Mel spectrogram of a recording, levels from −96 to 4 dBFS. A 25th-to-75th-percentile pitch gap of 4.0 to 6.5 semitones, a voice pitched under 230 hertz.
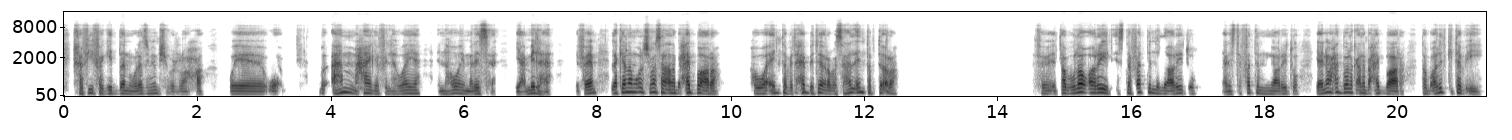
Yes: average, 5.1 semitones; medium, 140 Hz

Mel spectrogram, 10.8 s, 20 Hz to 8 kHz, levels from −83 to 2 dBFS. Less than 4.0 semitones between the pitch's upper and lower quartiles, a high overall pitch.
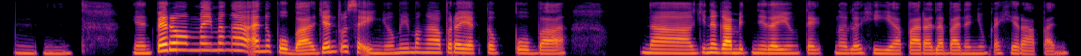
Yes: average, 3.6 semitones; high, 195 Hz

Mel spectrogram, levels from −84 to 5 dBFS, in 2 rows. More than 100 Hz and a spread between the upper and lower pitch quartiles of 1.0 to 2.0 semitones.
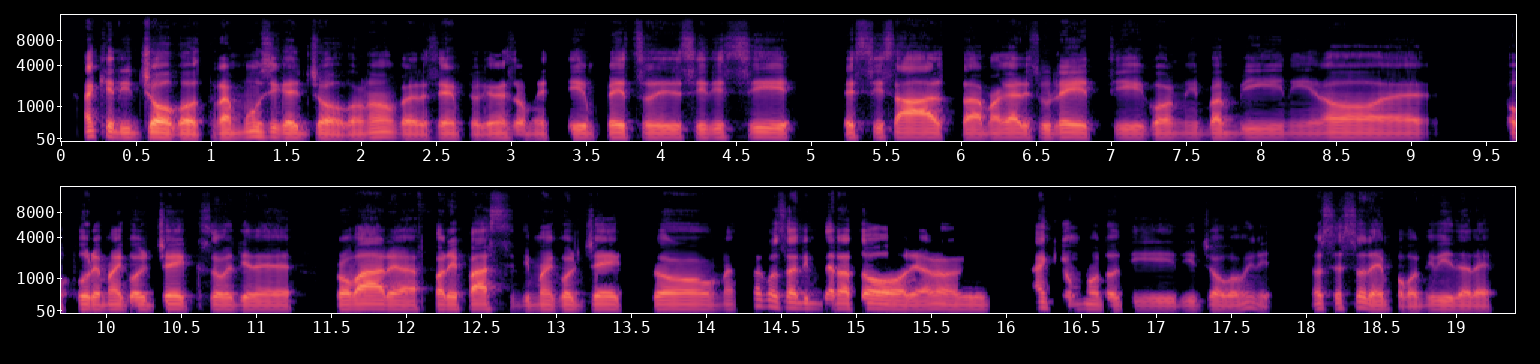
No: very low, 90 Hz; narrow, 1.6 semitones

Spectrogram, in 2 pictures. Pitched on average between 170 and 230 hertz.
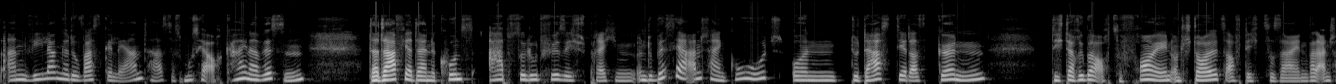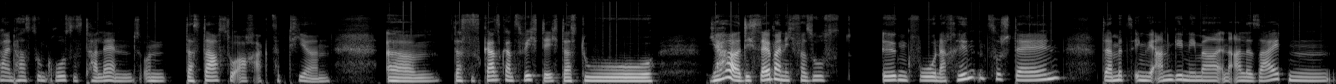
Yes: high, 190 Hz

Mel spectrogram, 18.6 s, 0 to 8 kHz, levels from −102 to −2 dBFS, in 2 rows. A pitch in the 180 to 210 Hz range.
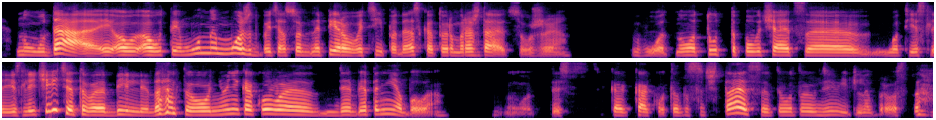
Yes: medium, 185 Hz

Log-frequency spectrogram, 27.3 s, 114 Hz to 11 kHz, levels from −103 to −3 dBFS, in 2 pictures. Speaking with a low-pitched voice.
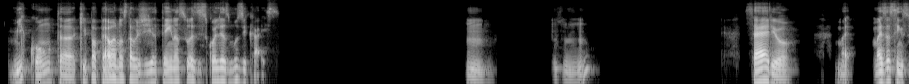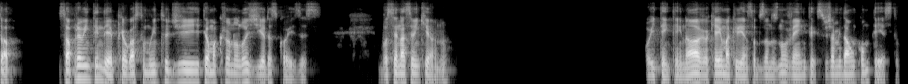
Yes: low, 105 Hz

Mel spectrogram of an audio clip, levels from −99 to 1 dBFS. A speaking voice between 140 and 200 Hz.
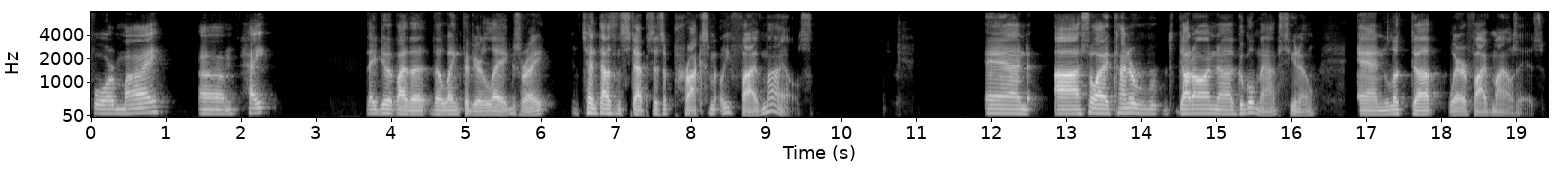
No: low, 110 Hz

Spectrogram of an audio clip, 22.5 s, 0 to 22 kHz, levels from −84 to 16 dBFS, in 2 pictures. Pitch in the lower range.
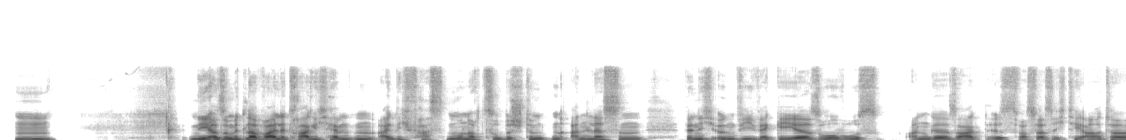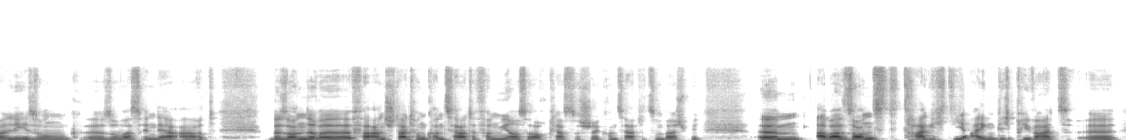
Yes: low, 125 Hz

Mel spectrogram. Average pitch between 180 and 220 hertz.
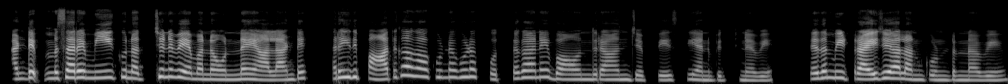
No: high, 240 Hz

